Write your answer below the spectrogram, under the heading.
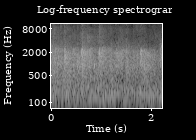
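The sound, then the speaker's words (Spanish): A church audience applauds during a service, giving an even, continuous wash of clapping at moderate loudness with no clear break. “Eso, dele la ofrenda de palmas al Dios de la gloria.”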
